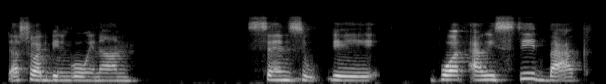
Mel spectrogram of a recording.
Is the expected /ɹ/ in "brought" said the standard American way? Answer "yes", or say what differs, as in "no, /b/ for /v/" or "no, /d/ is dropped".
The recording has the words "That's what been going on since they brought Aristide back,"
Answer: no, /ɹ/ is dropped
